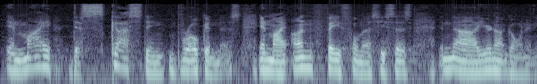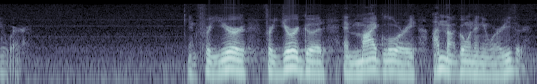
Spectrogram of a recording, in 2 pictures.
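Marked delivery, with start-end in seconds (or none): 5.5-13.3 softer, easy reassuring voice; God reassuring. Pretend. God telling the broken believer he stays, soft and reassuring. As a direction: settle them gently, no way I'm leaving.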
